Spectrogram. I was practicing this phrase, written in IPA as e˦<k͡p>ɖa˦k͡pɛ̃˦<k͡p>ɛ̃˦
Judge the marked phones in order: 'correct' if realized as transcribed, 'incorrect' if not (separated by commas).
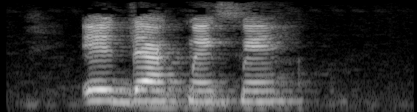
incorrect, correct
